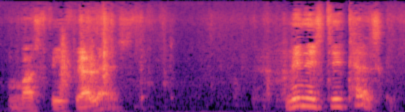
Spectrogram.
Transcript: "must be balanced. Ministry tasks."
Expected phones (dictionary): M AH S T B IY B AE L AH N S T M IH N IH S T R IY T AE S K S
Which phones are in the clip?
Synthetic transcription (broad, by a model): M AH S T B IY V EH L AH S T M IH N IH S T R IY T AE S K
